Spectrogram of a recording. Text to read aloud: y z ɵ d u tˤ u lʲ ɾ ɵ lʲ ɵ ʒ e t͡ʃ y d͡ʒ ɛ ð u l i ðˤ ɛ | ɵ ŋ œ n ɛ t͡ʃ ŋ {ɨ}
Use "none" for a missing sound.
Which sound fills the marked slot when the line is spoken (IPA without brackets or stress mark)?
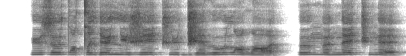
ɛ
